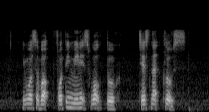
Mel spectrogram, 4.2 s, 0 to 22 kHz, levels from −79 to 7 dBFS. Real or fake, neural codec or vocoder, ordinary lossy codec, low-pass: real; none; none; 7.2 kHz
